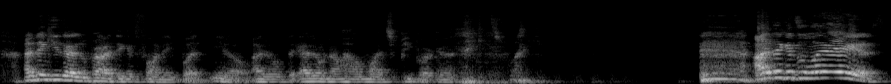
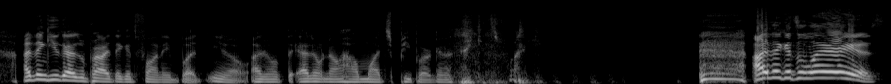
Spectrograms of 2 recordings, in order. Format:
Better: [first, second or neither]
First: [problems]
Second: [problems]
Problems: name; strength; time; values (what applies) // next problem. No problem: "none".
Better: second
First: off-mic speech; far // room echo; very slight; dies away in 0.3 s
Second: none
